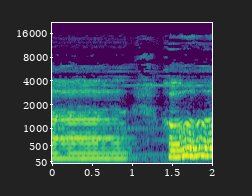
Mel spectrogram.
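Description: A male voice singing a Hindi song. He holds one long, steady note that ends about a second in. After a brief gap, the next sung phrase begins near the end.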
